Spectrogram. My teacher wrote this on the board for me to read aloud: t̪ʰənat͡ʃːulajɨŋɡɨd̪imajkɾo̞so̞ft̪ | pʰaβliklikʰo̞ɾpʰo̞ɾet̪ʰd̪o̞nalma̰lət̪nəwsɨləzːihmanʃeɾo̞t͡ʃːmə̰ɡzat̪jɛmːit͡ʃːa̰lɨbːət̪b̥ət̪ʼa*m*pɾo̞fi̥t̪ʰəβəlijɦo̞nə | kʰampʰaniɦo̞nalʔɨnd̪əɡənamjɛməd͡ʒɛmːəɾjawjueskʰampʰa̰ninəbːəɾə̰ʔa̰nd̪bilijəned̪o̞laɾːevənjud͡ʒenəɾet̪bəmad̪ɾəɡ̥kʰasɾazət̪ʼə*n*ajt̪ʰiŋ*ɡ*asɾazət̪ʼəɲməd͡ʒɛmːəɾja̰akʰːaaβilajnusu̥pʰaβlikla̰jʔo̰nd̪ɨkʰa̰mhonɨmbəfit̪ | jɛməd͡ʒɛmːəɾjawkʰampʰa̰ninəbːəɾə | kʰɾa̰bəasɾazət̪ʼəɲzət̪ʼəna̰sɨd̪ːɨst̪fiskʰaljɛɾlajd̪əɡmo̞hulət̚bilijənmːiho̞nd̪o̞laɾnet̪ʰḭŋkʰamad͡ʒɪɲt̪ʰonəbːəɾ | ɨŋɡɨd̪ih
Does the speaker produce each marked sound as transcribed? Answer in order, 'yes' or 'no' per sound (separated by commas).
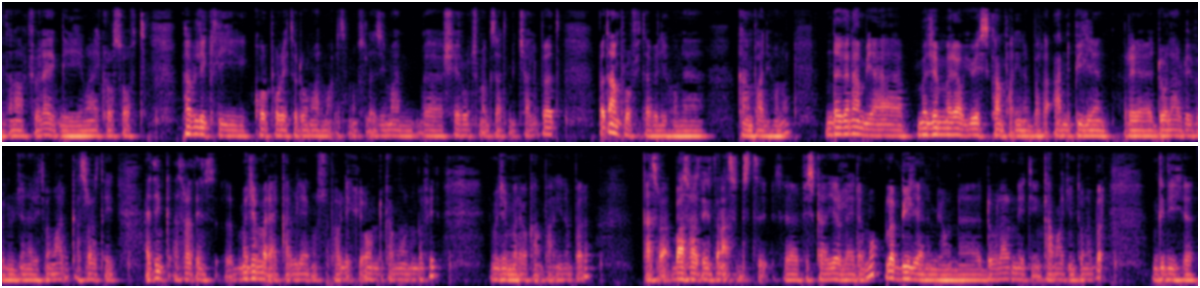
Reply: yes, no, no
